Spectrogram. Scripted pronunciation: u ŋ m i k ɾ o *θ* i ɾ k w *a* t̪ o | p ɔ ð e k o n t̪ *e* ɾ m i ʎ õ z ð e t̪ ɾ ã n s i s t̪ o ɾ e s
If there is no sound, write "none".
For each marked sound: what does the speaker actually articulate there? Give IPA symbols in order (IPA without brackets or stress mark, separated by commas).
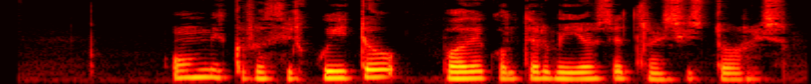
θ, i, e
